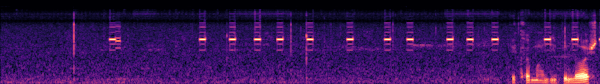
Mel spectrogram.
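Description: A Garmin eTrex handheld GPS unit beeping as its keys are pressed to step through its menus: about a dozen short, high beeps at an uneven pace.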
